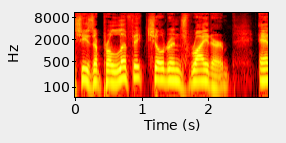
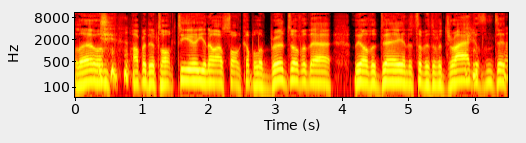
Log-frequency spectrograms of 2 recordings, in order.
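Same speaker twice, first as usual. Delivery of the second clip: chatty, relaxed Liverpool (Scouse) accent; 2 semitones lower than usual. Speaker switches from a posh voice to show off a Liverpudlian accent. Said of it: "more of a Liverpudlian accent".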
